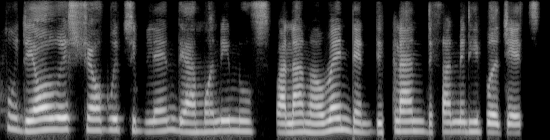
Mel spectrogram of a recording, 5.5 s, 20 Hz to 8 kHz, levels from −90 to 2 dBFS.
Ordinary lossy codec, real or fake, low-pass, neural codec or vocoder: none; fake; none; codec, 16 kHz, 1 kbps, X-Codec, HuBERT features, trained on balanced general audio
